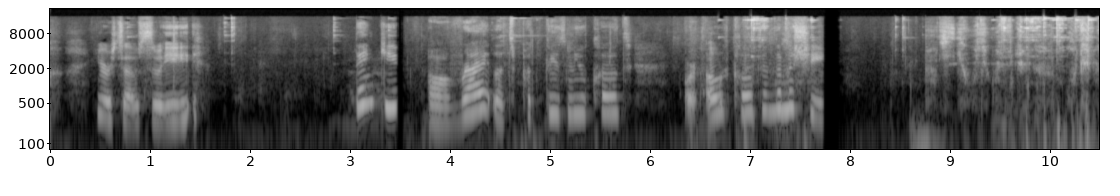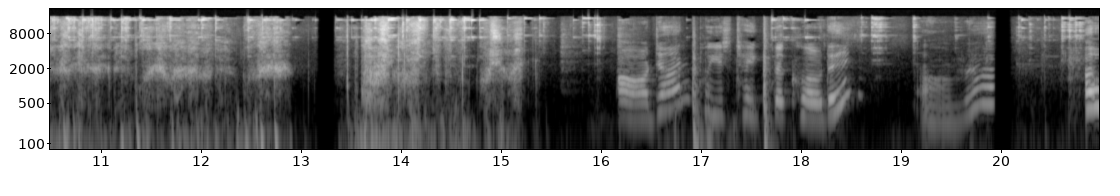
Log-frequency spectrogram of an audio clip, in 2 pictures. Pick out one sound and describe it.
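A young girl talks playfully in character voices, close by.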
